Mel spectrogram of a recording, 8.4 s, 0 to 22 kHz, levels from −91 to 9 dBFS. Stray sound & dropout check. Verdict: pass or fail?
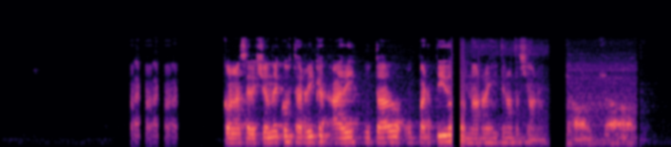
fail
